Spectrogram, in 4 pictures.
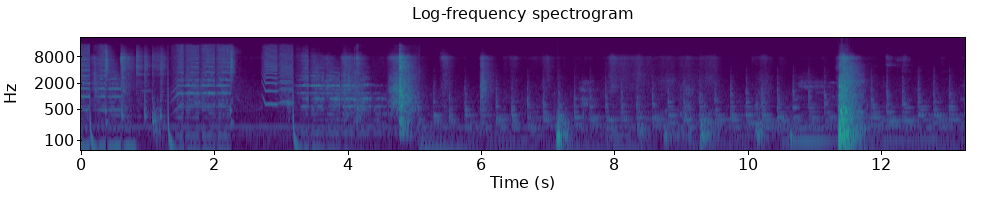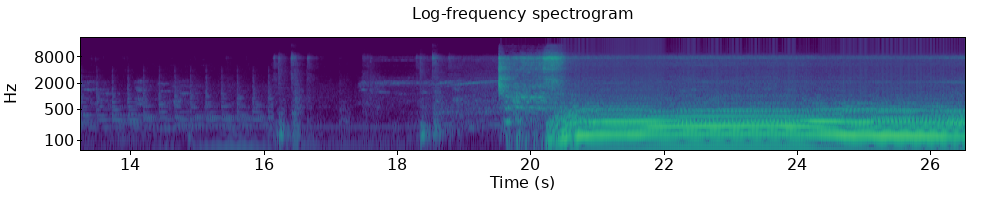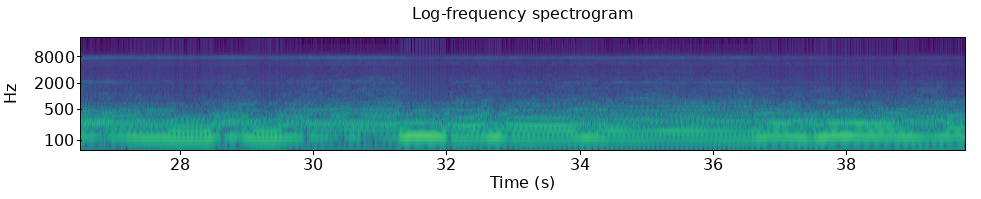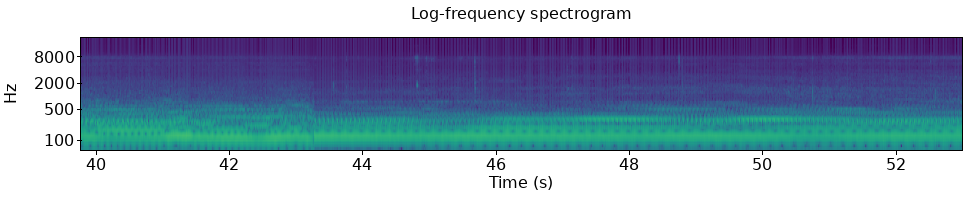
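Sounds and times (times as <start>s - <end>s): car engine idling: 19.6s - 53.0s.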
